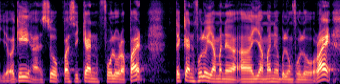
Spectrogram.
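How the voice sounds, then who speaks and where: Speaking at a fairly quick pace, a man has a dark, mellow tone, ordinary pitch variation and very even loudness. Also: medium pitch for a man. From Malaysia, Perak. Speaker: podcast host. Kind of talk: live podcast chat. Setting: live stream.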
